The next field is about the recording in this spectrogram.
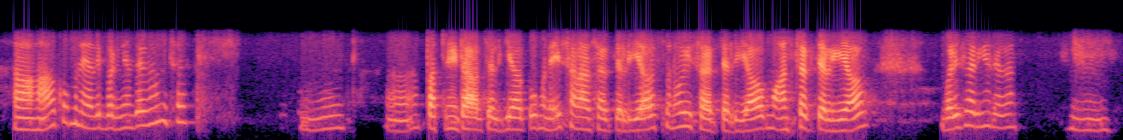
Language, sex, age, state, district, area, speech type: Dogri, female, 30-45, Jammu and Kashmir, Reasi, rural, conversation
